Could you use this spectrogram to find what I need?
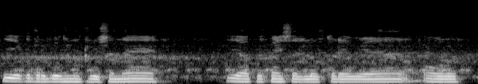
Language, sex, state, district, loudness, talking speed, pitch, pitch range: Hindi, male, Uttar Pradesh, Shamli, -13 LUFS, 175 wpm, 130 Hz, 125-135 Hz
